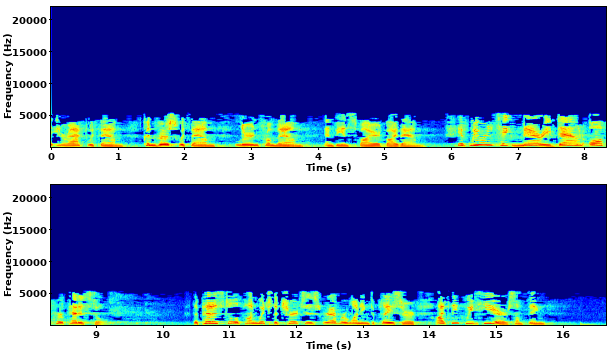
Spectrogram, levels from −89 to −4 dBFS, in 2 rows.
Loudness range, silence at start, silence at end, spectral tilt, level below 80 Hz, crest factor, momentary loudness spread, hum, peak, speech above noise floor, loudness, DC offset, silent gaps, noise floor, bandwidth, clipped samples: 4 LU; 0 s; 0.3 s; -6.5 dB/octave; -54 dBFS; 14 dB; 9 LU; none; -4 dBFS; 31 dB; -17 LUFS; under 0.1%; none; -48 dBFS; 5.4 kHz; under 0.1%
